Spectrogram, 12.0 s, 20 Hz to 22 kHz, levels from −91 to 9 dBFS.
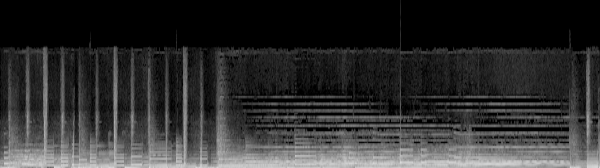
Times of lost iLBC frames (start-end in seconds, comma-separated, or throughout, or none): none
